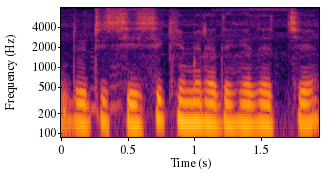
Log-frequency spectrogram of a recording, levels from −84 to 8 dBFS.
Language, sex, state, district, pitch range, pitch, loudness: Bengali, male, Assam, Hailakandi, 140-150 Hz, 140 Hz, -14 LUFS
